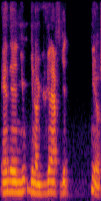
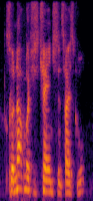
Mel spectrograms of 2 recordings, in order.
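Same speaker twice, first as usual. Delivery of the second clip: usual speaking voice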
